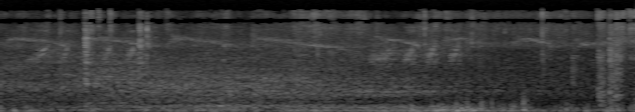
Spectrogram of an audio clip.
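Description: Leaves and stems of leafy greens rustling and snapping as they are picked by hand, over a low, uneven rumble, with a few faint bird chirps in the background.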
